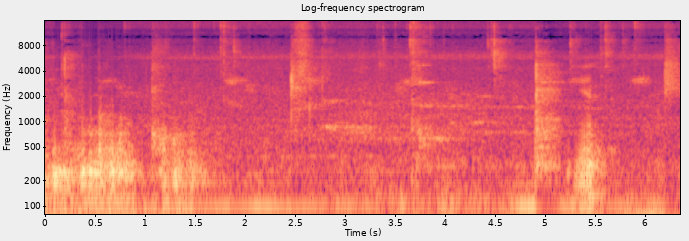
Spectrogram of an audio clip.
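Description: Kitchen sounds at a gas stove. A few light clicks and knocks come as the burner flame is turned down, over a steady low rumble. A short burst of voice comes right at the start.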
